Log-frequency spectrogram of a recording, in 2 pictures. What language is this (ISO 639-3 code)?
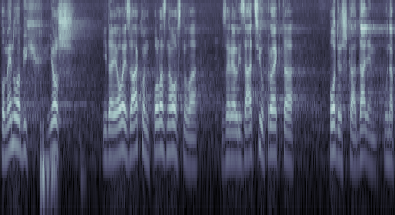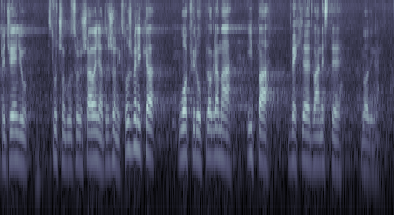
srp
